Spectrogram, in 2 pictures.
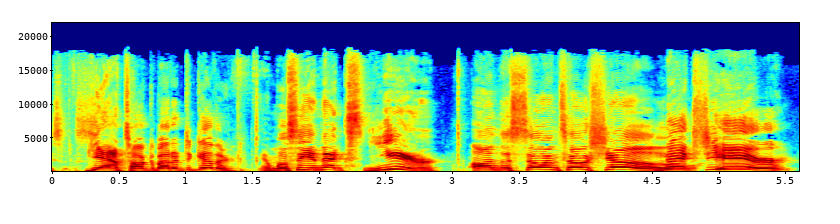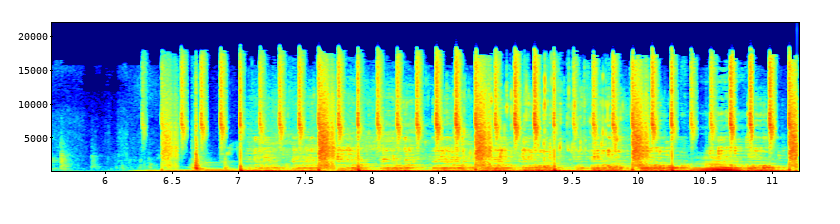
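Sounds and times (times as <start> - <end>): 
speech: 0.0 - 5.6
voice imitating a clogged faucet with sputtering gurgling bursts: 7.1 - 11.2.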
